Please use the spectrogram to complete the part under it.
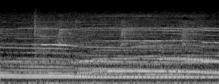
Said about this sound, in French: Ce sont des loups. Tout à fait.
